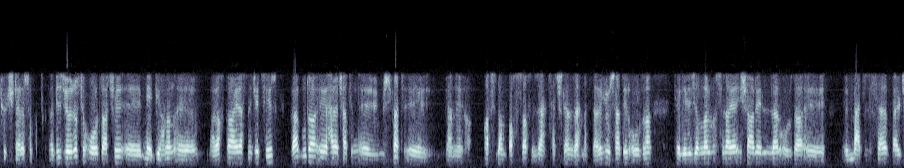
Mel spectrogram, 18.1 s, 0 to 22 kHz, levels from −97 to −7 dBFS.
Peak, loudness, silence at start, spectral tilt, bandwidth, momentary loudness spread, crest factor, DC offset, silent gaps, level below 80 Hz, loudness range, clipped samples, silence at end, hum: -2 dBFS; -22 LUFS; 0 s; -7 dB/octave; 3.8 kHz; 10 LU; 18 dB; under 0.1%; none; -78 dBFS; 4 LU; under 0.1%; 0 s; none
